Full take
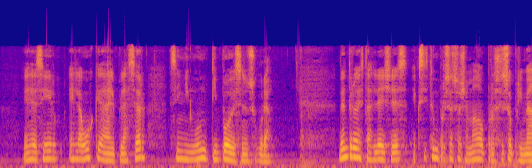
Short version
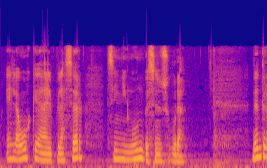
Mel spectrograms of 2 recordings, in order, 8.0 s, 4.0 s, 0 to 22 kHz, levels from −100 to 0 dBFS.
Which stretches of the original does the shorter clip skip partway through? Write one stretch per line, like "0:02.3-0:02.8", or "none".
0:03.1-0:03.5

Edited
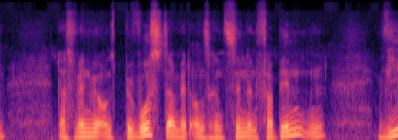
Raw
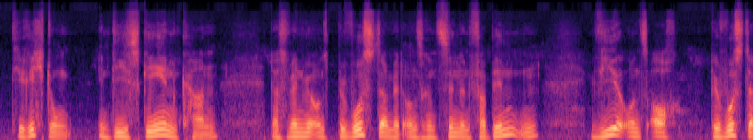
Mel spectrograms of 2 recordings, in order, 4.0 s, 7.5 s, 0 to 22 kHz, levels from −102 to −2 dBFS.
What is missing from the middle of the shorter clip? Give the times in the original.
none

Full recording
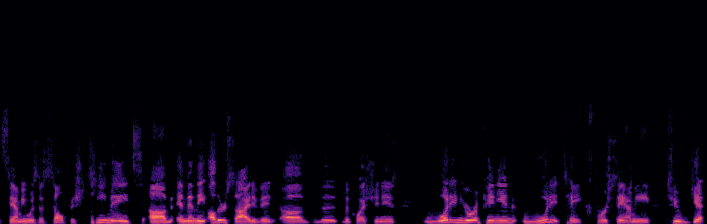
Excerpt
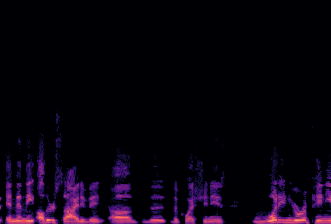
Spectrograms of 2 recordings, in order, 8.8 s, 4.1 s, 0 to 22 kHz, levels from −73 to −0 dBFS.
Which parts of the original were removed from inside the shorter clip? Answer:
none

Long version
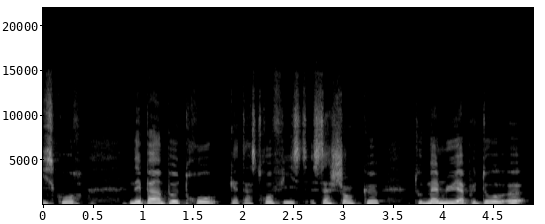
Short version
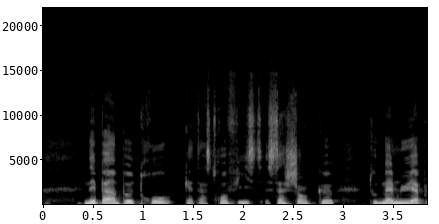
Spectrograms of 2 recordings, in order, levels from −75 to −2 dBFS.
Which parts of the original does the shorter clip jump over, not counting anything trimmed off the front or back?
none

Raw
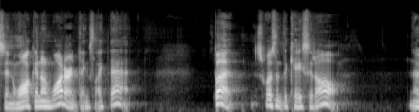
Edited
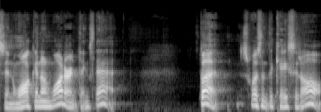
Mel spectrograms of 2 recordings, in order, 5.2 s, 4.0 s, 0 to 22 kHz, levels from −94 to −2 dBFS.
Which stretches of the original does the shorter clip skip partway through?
0:01.2-0:01.3

